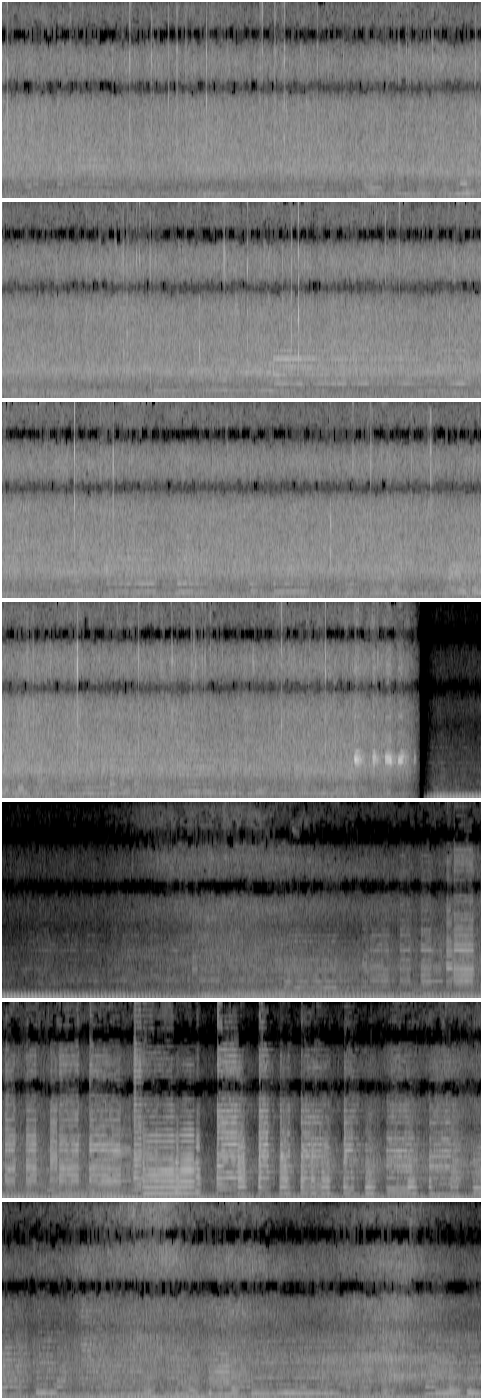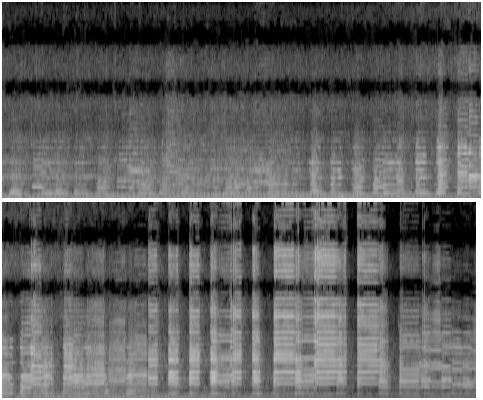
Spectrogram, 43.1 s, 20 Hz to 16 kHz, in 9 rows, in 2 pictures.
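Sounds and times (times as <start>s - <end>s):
bus engine rumbling: 0.0s - 43.0s
traffic noise: 0.0s - 43.0s.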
